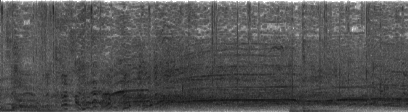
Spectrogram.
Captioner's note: audience cheers; rimshot on drums; audience continues cheering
